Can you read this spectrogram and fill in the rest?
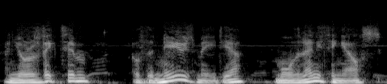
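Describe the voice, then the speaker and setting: A man's voice: sits low, lively intonation, normal speed, slightly rough. A British man hosting a late-night phone-in, arguing in a blunt, dismissive way and insistently repeating himself. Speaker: radio phone-in host. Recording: dull lo-fi radio recording.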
